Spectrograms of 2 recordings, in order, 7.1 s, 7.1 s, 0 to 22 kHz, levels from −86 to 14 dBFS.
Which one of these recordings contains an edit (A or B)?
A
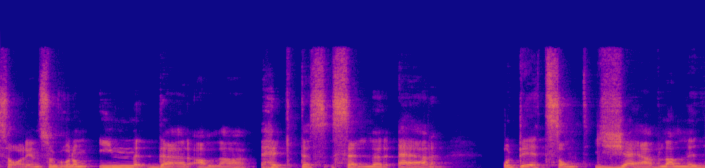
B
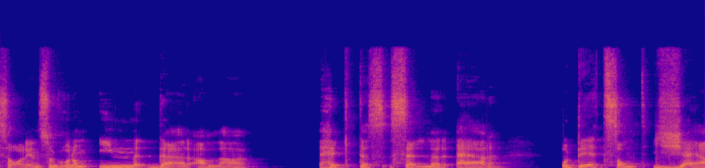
A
